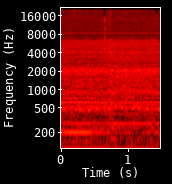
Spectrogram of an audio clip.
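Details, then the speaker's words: Inline bathroom extractor fan mounted rigidly with foam draught excluder over a wooden floor: constant low droning hum over the fan whoosh, caused by mechanical contact between fan, pipe and floor transmitting vibration; later remounted inside flexible tubing with foam. "But now you hear the sound, the humming sound because there is a mechanical contact between the fan and the pipe and the floor."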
